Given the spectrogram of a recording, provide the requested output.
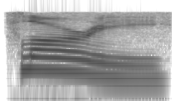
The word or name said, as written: Florey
